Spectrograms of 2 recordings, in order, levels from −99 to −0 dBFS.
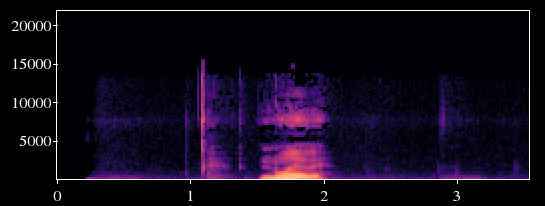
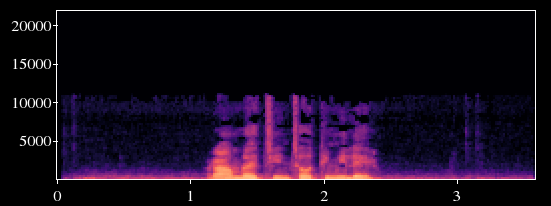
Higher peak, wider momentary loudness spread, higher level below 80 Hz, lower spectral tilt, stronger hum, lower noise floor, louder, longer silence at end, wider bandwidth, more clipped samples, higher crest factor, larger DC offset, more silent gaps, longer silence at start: about the same, -6 dBFS vs -4 dBFS; first, 23 LU vs 13 LU; second, -64 dBFS vs -46 dBFS; about the same, -7 dB/octave vs -7.5 dB/octave; neither; first, -72 dBFS vs -49 dBFS; about the same, -21 LUFS vs -21 LUFS; first, 1.55 s vs 1.15 s; first, 14 kHz vs 11.5 kHz; neither; about the same, 22 dB vs 20 dB; neither; neither; first, 1.55 s vs 0.2 s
